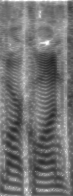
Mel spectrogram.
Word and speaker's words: Marquand: It's Ross Marquand.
